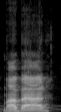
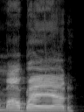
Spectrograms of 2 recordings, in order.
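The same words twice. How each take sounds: First: It is said in the speaker's usual accent. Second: It is said in a put-on American accent.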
